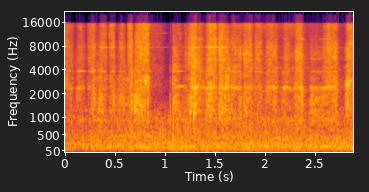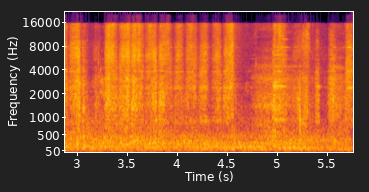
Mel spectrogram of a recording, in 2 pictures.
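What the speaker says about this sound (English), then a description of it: "And we're going to go ahead and sand the rest of those down." Trans Am parts being hand sanded during a teardown: steady, continuous abrasive rubbing strokes at close range, dense and fairly loud throughout, with brief pauses between passes and no talking.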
